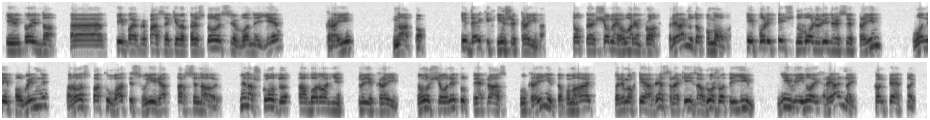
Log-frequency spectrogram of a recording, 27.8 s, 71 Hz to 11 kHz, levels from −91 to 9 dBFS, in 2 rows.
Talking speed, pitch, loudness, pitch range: 125 wpm, 165 Hz, -15 LUFS, 150-195 Hz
